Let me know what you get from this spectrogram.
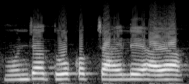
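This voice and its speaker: Woman narrator, storybook reading, slow, flat delivery. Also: a little high, clean tone, low-quality recording.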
